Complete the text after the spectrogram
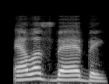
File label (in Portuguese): "elas bebem", portugues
